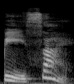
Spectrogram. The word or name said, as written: bi3sai4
